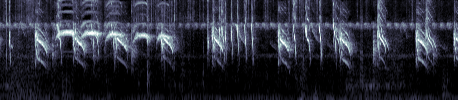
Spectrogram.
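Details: A bar-winged prinia gives emotional, rapid bursts of high, sharp, downslurred chirps in quick runs with brief pauses, over a steady high hiss; the recording includes female calls meant to provoke other birds to respond.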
